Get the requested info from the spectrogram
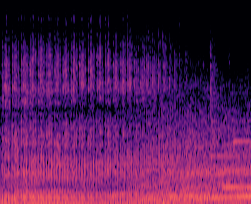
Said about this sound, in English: I turned the key. "Please start." The car started, and I drove away.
